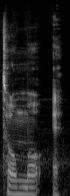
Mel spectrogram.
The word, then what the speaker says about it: Tomoe: Same with tomoe, it's tomoe. That's kind of like an A sound, so I tend to just do A.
